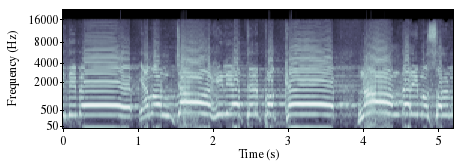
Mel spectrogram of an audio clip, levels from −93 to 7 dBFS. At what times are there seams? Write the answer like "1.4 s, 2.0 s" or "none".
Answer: 1.0 s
